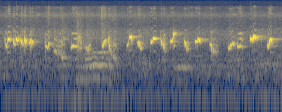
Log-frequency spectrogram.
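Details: Juvenile yellow-vented bulbul singing to provoke song from other bulbuls. It delivers loud, quick, bubbly notes in short bursts, with a few lower, drawn-out slurred sounds midway, over a faint hum.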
